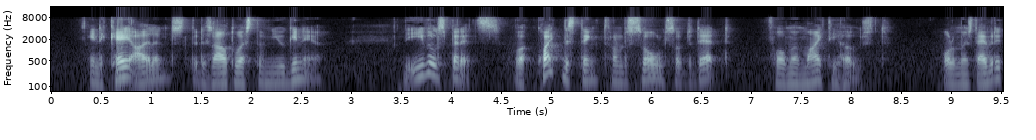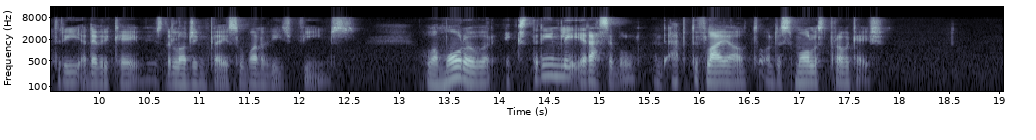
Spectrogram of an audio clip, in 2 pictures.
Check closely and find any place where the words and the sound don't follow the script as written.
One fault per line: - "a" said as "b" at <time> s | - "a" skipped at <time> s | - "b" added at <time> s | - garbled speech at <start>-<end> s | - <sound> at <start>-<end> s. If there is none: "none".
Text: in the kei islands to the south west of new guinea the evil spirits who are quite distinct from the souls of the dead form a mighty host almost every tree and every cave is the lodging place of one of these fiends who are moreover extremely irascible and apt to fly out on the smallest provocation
none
